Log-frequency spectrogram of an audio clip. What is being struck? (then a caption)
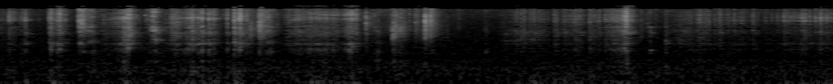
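Solid bar soap shaved with a thin blade. A solid pink bar of soap is shaved with a utility knife blade, and the flakes fall onto a pile. Quiet, bright scraping strokes come in bursts of crisp shaving, with soft rustling as the flakes drop.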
